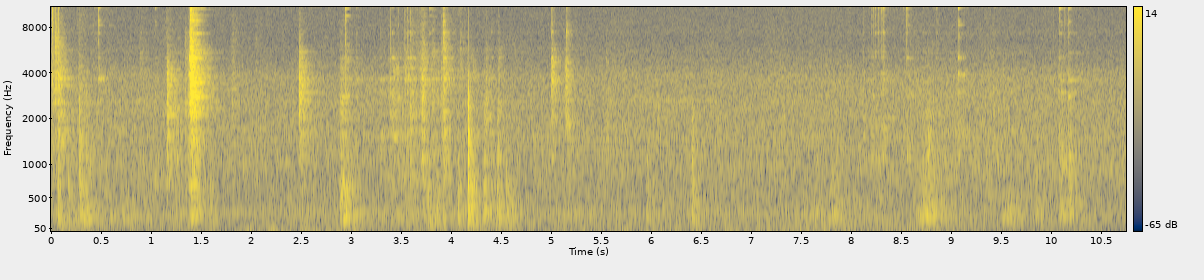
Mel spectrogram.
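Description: Small metal clicks and clinks of a washer and nut being fitted by hand onto a bolt through a steel panel bracket, coming every second or so, over a steady low hum.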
